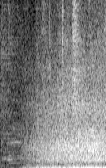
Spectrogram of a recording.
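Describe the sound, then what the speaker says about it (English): Outdoor roadway traffic mixed with gusting wind and construction work next door, a steady broadband rumble with a low engine hum that swells and stays loud for a couple of seconds. "the traffic and the wind and construction going on next door"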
